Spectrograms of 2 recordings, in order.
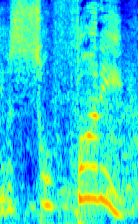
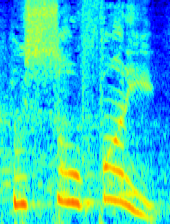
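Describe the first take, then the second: First: Much higher, gushing mock voice; gushing impression. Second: Much higher and slow, laughing through it; gushing through laughter. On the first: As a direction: squeal the praise like a giddy fan. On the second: Retold or imitated. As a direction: melt into giggles mid-praise. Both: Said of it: "Jerry just starts gushing".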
